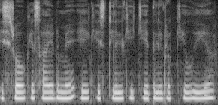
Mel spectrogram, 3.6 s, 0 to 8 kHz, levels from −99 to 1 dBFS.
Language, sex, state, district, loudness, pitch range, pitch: Hindi, female, Uttar Pradesh, Saharanpur, -16 LUFS, 185-195 Hz, 190 Hz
